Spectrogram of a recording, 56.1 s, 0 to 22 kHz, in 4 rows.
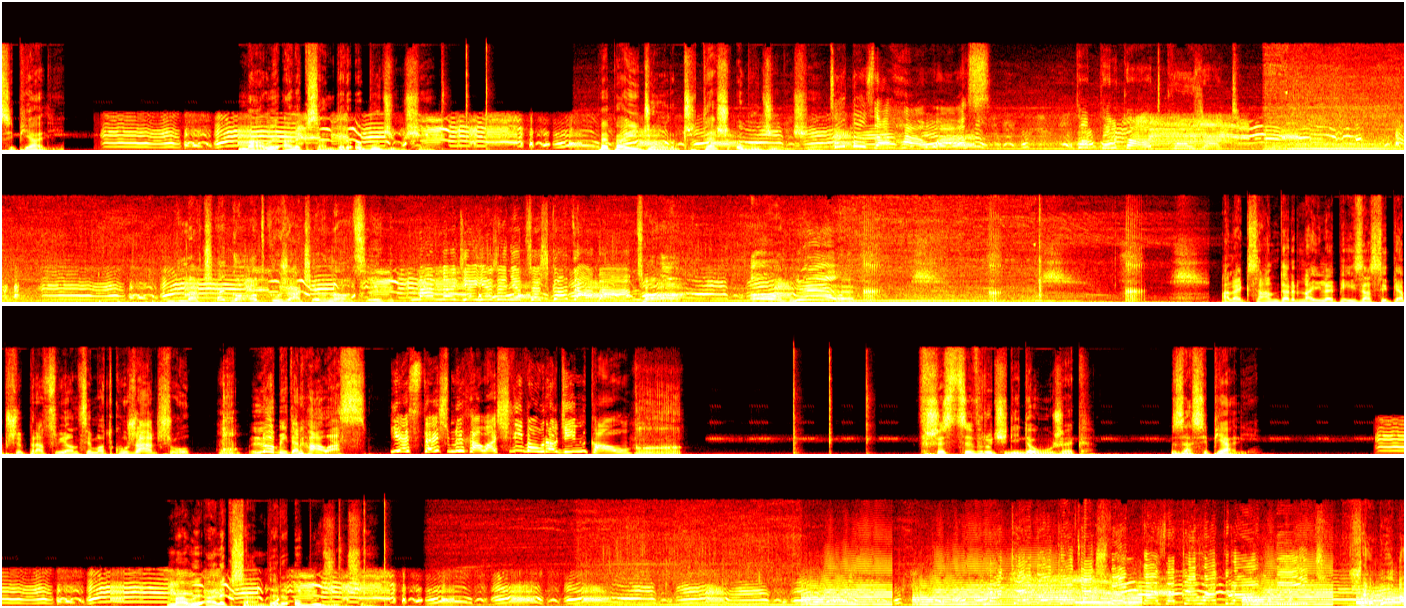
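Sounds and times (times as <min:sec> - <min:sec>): piglet squeaks: 0:01.0 - 0:22.0, 0:41.8 - 0:50.2
cartoon baby crying: 0:01.0 - 0:22.8, 0:41.8 - 0:56.0
vacuum cleaner humming: 0:05.7 - 0:26.1, 0:43.7 - 0:56.0
trumpet blaring held notes: 0:10.8 - 0:24.0, 0:48.4 - 0:56.0.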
